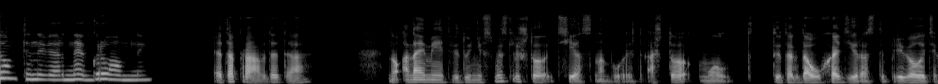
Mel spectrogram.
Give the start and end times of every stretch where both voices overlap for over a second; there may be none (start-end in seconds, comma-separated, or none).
none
